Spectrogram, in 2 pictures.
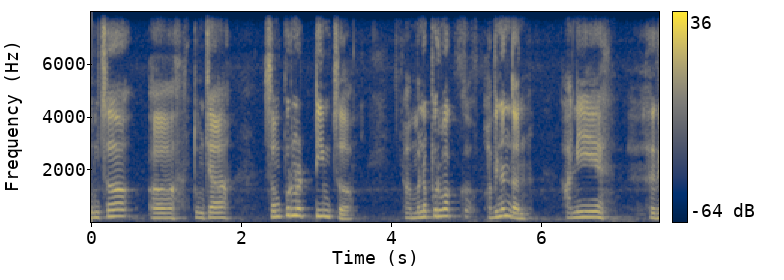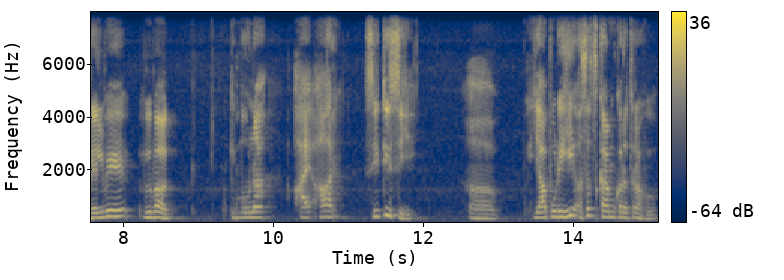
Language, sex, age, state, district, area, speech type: Marathi, male, 30-45, Maharashtra, Amravati, rural, spontaneous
